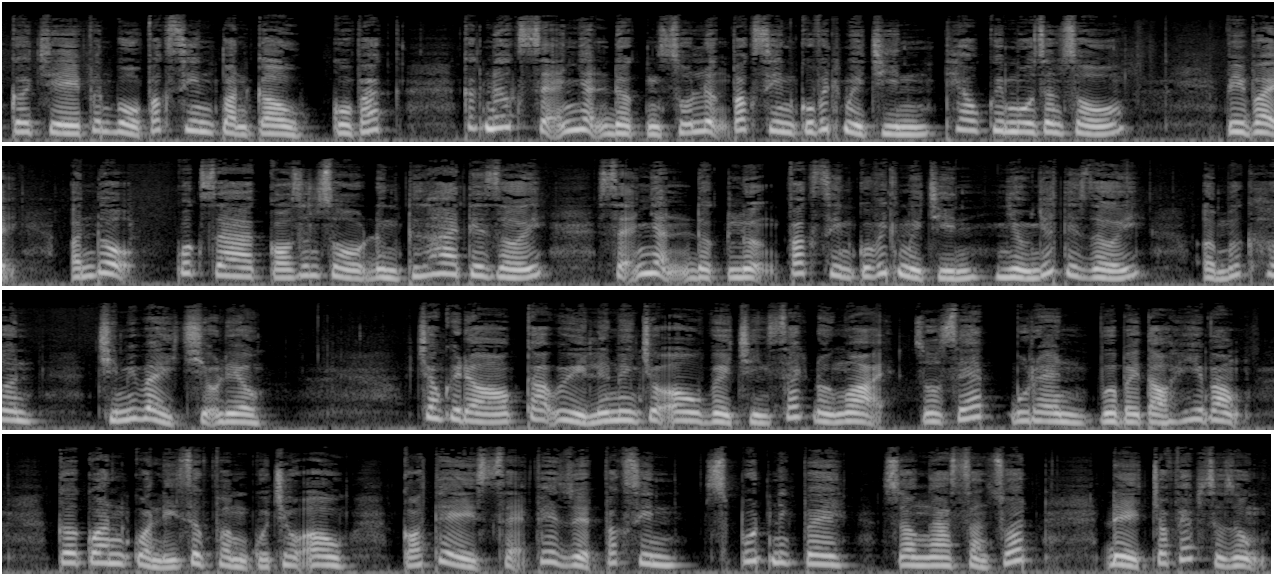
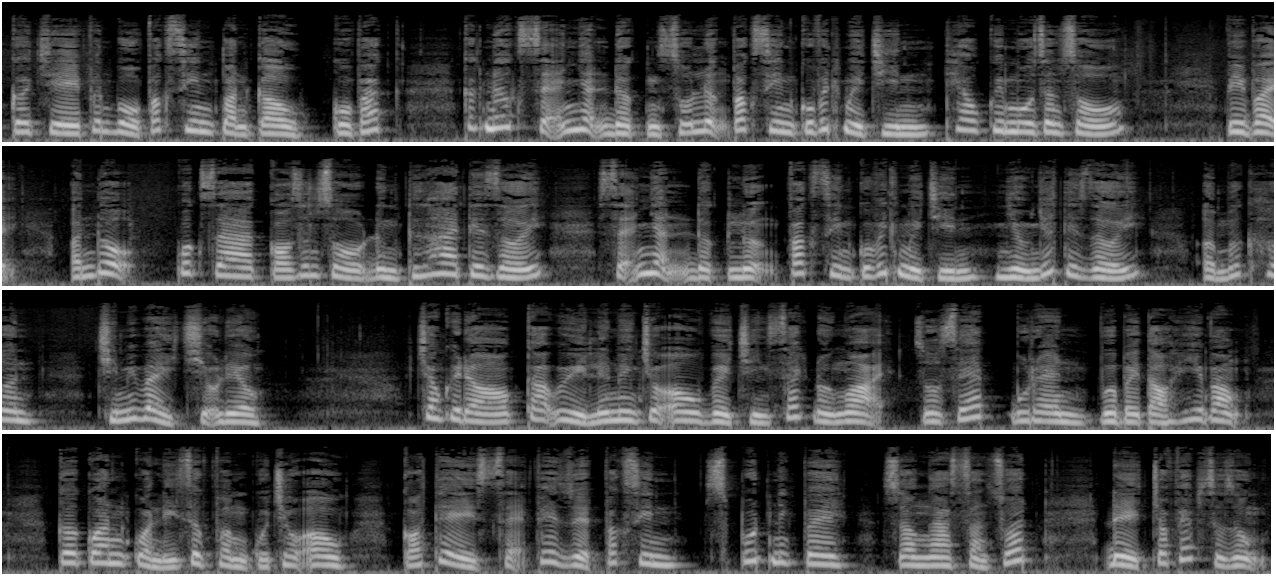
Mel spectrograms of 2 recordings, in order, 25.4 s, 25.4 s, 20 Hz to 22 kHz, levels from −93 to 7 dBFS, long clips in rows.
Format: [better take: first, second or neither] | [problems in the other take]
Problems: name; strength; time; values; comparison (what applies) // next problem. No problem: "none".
neither | none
